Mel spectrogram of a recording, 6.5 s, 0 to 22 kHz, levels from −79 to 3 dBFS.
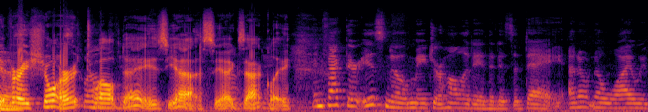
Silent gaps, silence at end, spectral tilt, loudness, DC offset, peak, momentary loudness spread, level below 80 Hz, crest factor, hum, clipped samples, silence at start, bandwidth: none; 0 s; -5.5 dB/octave; -15 LUFS; under 0.1%; 0 dBFS; 18 LU; -42 dBFS; 16 dB; none; 0.2%; 0 s; 15.5 kHz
